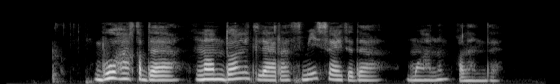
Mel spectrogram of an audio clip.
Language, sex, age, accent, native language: Uzbek, female, 25-34, Buxoro, Uzbek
